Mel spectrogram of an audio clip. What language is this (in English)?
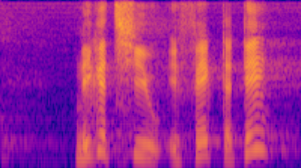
Danish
